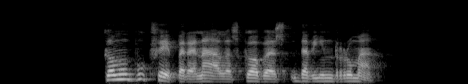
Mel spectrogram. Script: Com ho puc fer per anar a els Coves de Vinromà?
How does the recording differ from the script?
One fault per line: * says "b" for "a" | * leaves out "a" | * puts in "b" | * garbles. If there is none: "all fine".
* says "les" for "els"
